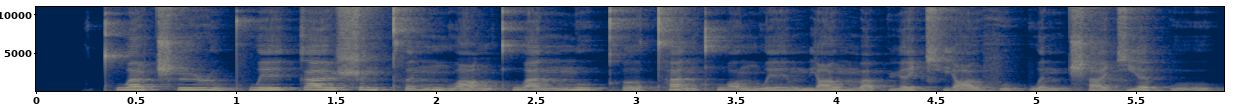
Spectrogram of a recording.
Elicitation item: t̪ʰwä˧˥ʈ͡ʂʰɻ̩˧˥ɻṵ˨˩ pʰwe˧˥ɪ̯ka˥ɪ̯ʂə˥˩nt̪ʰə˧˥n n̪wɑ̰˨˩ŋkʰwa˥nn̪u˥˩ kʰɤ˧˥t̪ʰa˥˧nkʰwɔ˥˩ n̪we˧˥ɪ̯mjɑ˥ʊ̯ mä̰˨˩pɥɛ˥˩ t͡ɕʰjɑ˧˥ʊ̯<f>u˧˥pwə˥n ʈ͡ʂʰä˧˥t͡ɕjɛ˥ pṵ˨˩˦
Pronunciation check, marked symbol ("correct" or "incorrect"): correct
